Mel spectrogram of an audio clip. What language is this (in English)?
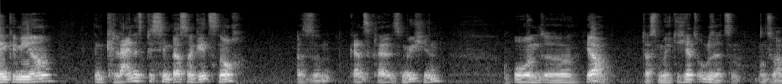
German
